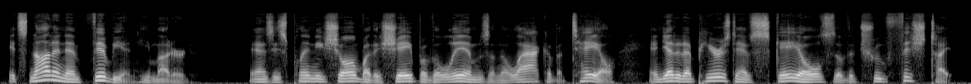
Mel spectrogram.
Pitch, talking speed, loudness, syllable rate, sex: 120 Hz, 210 wpm, -19 LUFS, 5.0 syllables/s, male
